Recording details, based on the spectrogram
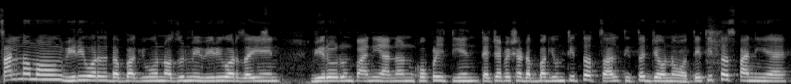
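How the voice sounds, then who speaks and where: For a comic cartoon dub, a performer voices an easygoing but argumentative village farmer husband, grumbling in a rustic Varhadi Marathi accent. The voice is mid-range and a little mellow, with fairly even intonation, a fast pace, and light acting.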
